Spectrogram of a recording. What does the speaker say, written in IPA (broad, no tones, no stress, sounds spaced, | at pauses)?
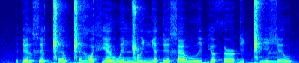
ɗ ɪ l x ɪ l ɡ͡ǁ ɛ u̯ ɡ͡ǁ ɛ ɣ ɔ fʲ æ u̯ w ɪ ŋ͡ǁ u i̯ ɲ ɛ ɠ ɪ x æ β u i̯ bʲ ɔ θ ə˞ ɠ i ɡ͡ǁ i ɮ ɪ u̯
